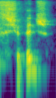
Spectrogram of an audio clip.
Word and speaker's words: Kshitij: My name is Kshitij. For those wondering, the K is silent and the T is soft.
